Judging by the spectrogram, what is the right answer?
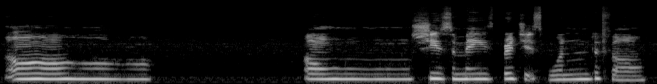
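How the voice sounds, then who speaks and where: A woman co-hosts a relaxed craft chat, full of gentle admiring remarks. She speaks slowly, and her voice sits a little high. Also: breathy edge, rough recording. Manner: warm, admiring, lots of "oh" and "mm". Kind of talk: casual chat.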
